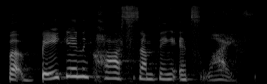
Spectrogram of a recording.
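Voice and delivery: normal talking voice

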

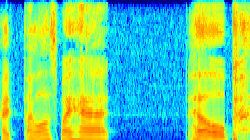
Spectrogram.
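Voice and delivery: put-on high little-girl plea; childish Chibiusa. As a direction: ask for help like a small child. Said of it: "and Chibiusa's like".

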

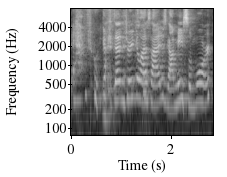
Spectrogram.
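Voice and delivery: half-laughing his words; quoting the husband through rising laughter; laughing while quoting him. Real, not acted. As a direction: let the laugh break into his line. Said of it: "it was hilarious".

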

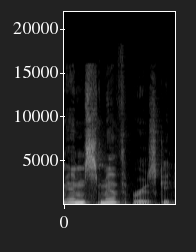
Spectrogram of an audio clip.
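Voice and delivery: normal talking voice

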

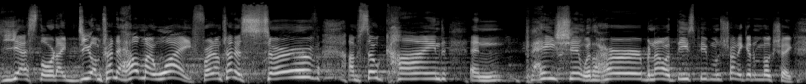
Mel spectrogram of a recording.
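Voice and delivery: high-pitched, indignant self-righteous plea; righteously angry. Retold or imitated. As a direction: protest to God in mock righteous anger. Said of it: "I'm, like, righteously angry".

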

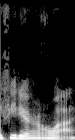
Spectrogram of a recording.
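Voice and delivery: FILLE DU ROI said the French way; rolled French R. Shown as a demonstration. French namer cueing the translator, rolled R in Roi. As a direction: roll the R in "Roi". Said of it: "I could be the French namer".

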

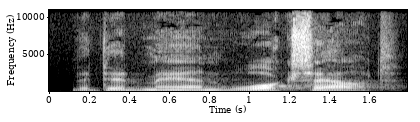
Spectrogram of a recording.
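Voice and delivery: ordinary delivery

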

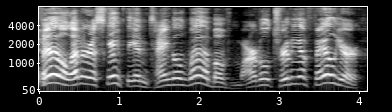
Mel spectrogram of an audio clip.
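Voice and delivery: dramatic announcer outro for the podcast episode; announcer teaser. Pretend. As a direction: tease the next episode like an old serial narrator. Cliffhanger outro in announcer style.

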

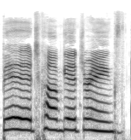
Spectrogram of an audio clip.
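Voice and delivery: put-on slow, drawn-out rich girl; bitchy rich girl. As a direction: call her out lazily. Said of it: "they're like".

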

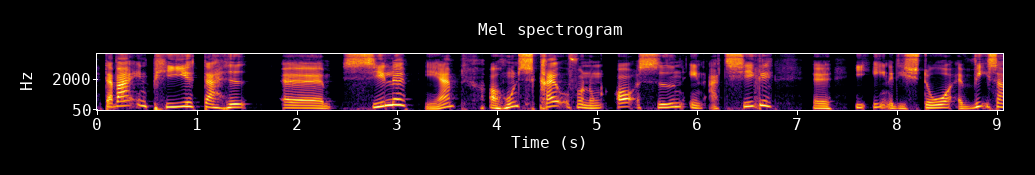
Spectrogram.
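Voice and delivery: high-pitched, halting recital; pompous character fishing for details; self-satisfied boaster recalling. Acted. Leo recites a fed example.

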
